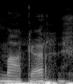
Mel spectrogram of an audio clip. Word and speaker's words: Tessmacher: Tessmacher. Yes. Macher. German name. As Albert is pronouncing it.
